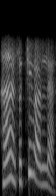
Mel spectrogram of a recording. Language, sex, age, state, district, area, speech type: Dogri, female, 30-45, Jammu and Kashmir, Udhampur, urban, conversation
